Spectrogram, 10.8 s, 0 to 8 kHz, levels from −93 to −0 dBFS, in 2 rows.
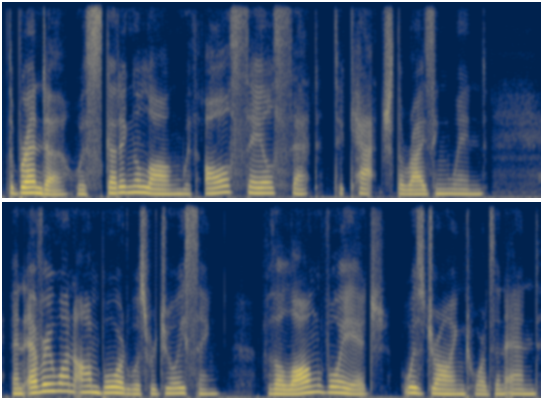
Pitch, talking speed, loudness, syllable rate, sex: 205 Hz, 160 wpm, -21 LUFS, 4.4 syllables/s, female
